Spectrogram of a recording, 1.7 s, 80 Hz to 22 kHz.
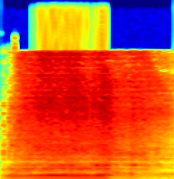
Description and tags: Chainsaw Cut Quick
Field recording on an 18" 2-stroke gas chainsaw.
cut, gas, motor, chainsaw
